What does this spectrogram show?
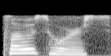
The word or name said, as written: clotheshorse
